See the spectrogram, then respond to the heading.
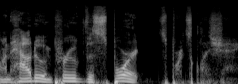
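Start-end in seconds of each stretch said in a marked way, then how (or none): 1.6-2.3 hushed, breathy aside; worried whisper. Acted. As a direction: whisper it like bad news. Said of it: "Why are we whispering?".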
